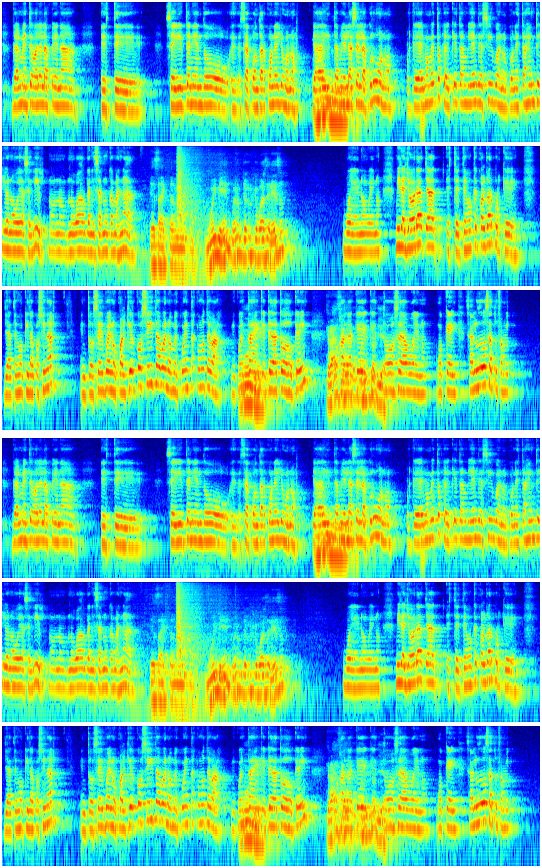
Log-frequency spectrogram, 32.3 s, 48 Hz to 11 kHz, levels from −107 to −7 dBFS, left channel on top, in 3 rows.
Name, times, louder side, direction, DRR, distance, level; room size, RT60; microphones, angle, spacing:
voice 1, 0.2-1.5 2.0-2.8 3.3-5.9 6.2-7.8 8.1-13.5 17.6-22.6 23.1-27.7 28.1-31.6, left 2 dB, 25° left, 0.7 m, -30 dB
voice 2, 6.2-7.0 8.4-8.5 13.7-16.4 26.2-26.8 28.0-29.3, left 2 dB, 60° left, 1.0 m, -30 dB
sound 1, 11.0-17.2 18.0-18.1, right 2 dB, 65° right, 3.4 m, -47 dB
17.5 x 6.1 x 7.7 m
head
